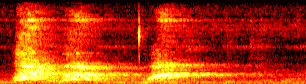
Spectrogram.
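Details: A dog wandering in a garden, newly taken in after turning up unknown; two short, strained bark-like yelps, the second drawn out and fading, with a brief click between them.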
